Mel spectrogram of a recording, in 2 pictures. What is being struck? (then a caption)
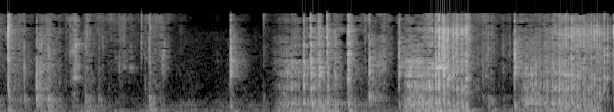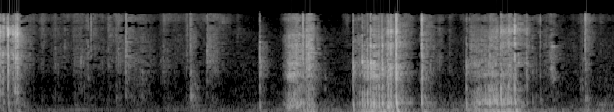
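Bar of soap. A utility knife blade scrapes the flat face of a solid pale yellow-cream bar of soap held in the hand, shaving off fine powdery flakes. The sound is a series of dry, bright, rasping scrapes in short bursts and longer strokes, with quiet pauses between them.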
